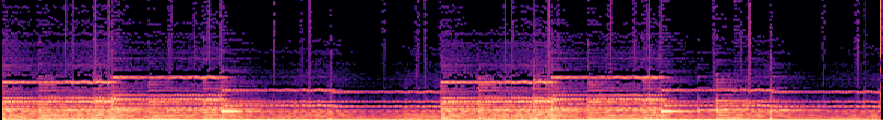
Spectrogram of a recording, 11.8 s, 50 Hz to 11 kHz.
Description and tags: Loopy Sad 5
Needed a good sad track for my videos. I find sad a lot harder to compose than happy. Hopefully it fits, but if it doesn't work for me, maybe it will work for you!
piano, cinematic, organ, melancholic, looping, loop, sad, soundtrack, melodic, music, loops, musical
